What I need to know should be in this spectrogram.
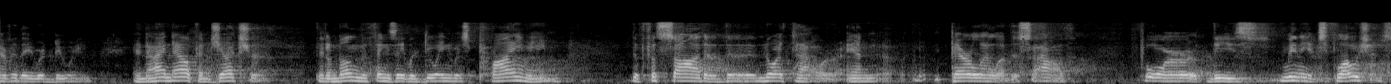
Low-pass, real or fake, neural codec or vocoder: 7.2 kHz; fake; codec, 16 kHz in and 24 kHz out, 1.1 kbps, FireRedTTS-2 codec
